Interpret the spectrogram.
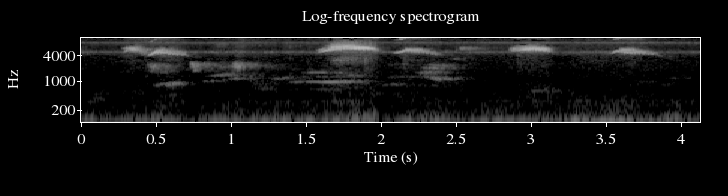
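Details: Hand-fed week-old Oriental magpie-robin nestlings make a few loud high squeals alongside softer lower chirping notes, over a faint low hum.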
